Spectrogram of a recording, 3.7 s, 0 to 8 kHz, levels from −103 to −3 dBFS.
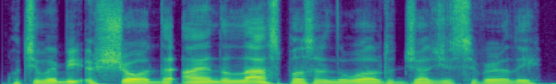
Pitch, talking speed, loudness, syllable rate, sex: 115 Hz, 290 wpm, -18 LUFS, 7.3 syllables/s, male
